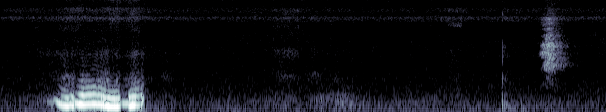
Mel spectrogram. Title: cat snoring and twitching (extended) 🐾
